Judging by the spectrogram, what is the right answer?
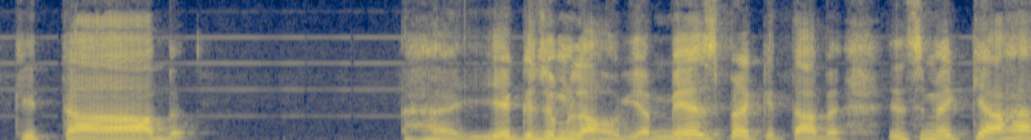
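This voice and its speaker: In this exam-prep grammar lesson, heard through a dull lo-fi recording, a high-pitched, slightly mellow male teacher covers Urdu grammar. His habit is to pose rhetorical questions, repeat the answers, and spell English words letter by letter.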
